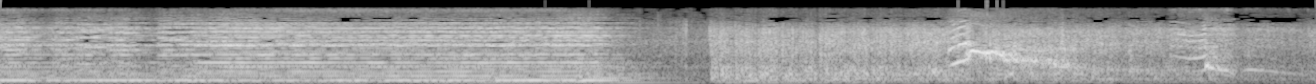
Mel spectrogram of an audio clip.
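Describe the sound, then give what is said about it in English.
A sustained tonal drone cuts off into a sudden blast of rockets, followed by rumbling, crackling noise and a couple of rising whistles as more distress rockets go up and burst, fired because a ship has gone ashore in the bay. “What was that explosion? What happened, Mrs. Danvers? They're shooting up rockets.”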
